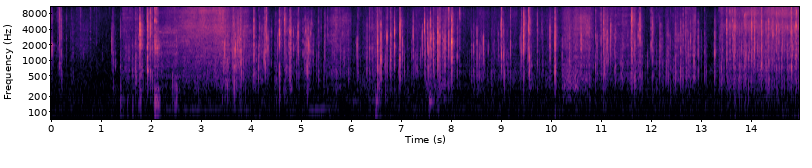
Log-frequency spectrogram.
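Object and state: Kraft paper mailer bag.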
